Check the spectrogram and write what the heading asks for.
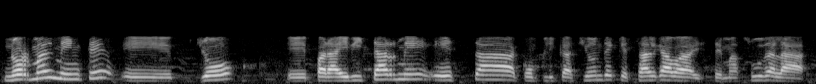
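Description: Man, Mexican accent, high voice, halting casual chef talk, dull dry radio sound. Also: no room sound. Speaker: chef giving radio cooking tips. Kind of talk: casual explanation and chat.

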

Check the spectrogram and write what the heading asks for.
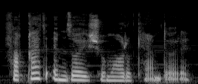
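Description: A woman's voice: medium pitch, a little mellow, husky, faint music behind, natural voice. A woman voicing a stern, ill-tempered male school vice-principal who lectures, in a story reading. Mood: businesslike.

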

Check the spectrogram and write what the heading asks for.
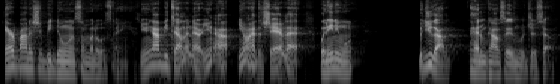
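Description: A man's voice: medium pitch, lively intonation, fast talker, creaky, bright, forceful tone. A man talking casually and giving life advice in a laid-back, rambling way, often saying "you know".

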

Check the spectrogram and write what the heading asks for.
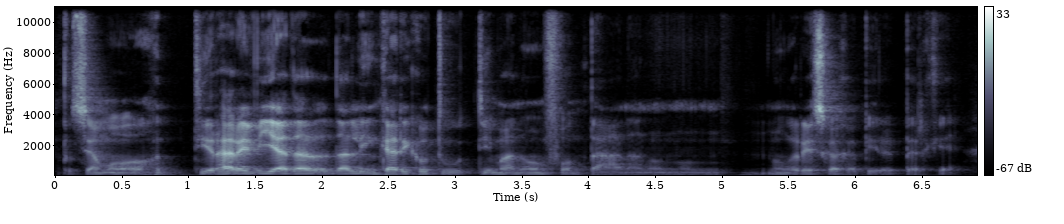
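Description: Low-voiced man hosting a casual podcast. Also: steady tone, unhurried. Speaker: football podcast host. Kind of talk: casual chat.

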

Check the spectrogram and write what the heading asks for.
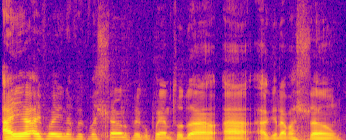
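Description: Man, casual storytelling, rambling, frequent restarts, mid pitch. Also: steady tone, moderate pace, clear, resonant tone. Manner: rambling, repeats words and restarts often. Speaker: guest.

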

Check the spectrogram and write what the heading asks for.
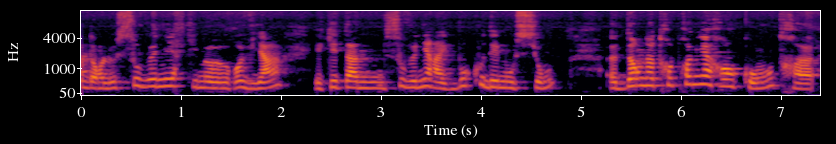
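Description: A woman hosting a podcast interview as a coach, speaking in a measured way with small hesitations. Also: medium pitch, a little mellow. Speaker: host and coach. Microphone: remote interview recording.

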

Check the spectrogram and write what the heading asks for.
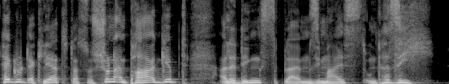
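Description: Sarcastic podcast guy recapping a book, fairly high voice, mellow and dry. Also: lively intonation, normal speed, no room sound. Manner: sarcastic, irreverent, mock-dramatic. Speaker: podcast host.

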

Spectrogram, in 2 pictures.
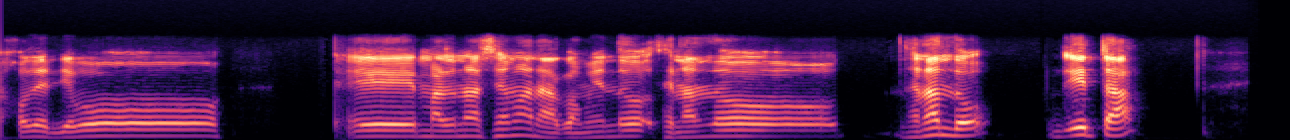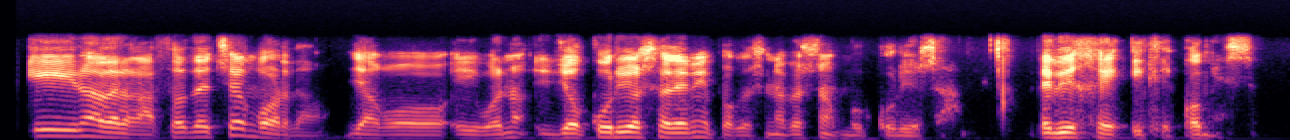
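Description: Animated Spanish man telling stories. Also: medium pitch, no room sound, lo-fi sound. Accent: Spain Spanish. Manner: animated storyteller, acts out quoted dialogue. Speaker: podcast co-host. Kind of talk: casual chat, telling anecdotes.

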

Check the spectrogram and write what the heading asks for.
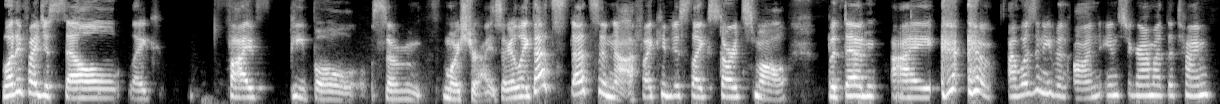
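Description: A woman's voice: on the high side, expressive, a little slow, fairly bright tone. A woman from the Netherlands, in her thirties, chatting as a podcast guest, with many fillers and frequent laughs. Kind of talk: casual interview chat.

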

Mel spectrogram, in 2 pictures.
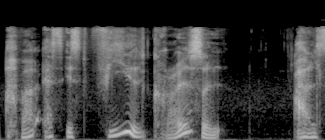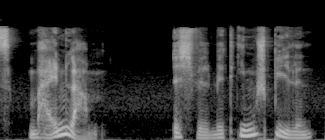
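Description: A man's voice: mid-range voice, sing-song, slow pace, mellow, no room sound, full character voice. A man reading aloud and voicing a small, wonder-struck boy from a cave who asks eager questions. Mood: excited.

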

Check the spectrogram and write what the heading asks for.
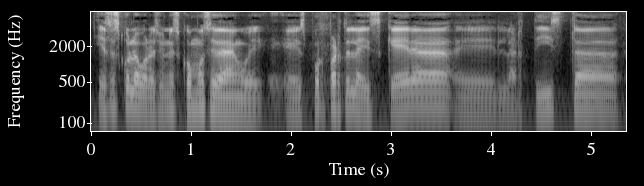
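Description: A man hosting a casual interview, relaxed and slangy, asking questions. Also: fairly high pitch. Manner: relaxed, slangy, quick to laugh along. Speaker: podcast host.

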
